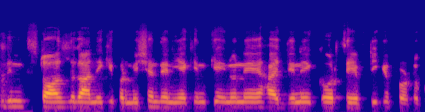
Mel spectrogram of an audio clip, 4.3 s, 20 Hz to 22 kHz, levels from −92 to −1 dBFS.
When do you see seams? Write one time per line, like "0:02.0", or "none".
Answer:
none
